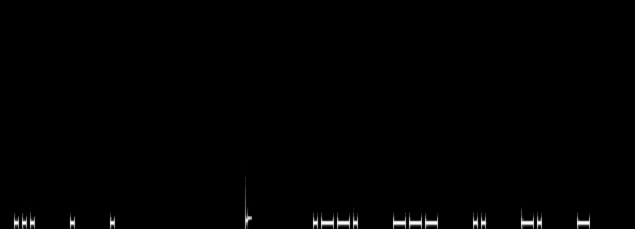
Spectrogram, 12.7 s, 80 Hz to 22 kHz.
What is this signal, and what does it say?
Morse code, heard as a keyed tone, about 15 wpm, spaced as for 9 wpm, 700 Hz. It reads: SEE POINT
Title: 3x Character Spacing - Top 500 Words - 15wpm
